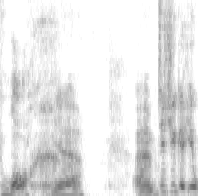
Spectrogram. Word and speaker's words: Loch: A bit like saying, a lot of people say, oh, Loch Lomond, as in Lock, when it's spelled Loch. So obviously Loch over here is Loch.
